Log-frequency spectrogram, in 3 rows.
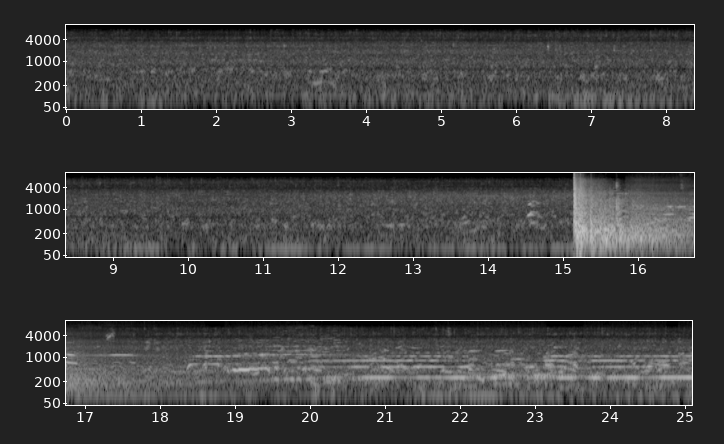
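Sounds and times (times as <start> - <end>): fountain jets splashing: 0.0 - 25.0
faint voices: 12.4 - 25.0
low rumble: 15.2 - 20.6.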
